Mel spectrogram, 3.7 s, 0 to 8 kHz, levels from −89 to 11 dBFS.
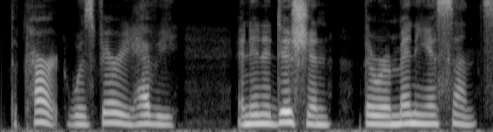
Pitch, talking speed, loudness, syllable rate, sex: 200 Hz, 195 wpm, -18 LUFS, 6.9 syllables/s, female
